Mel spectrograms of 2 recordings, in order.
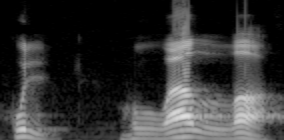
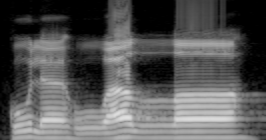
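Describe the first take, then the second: First: The lam ends cleanly with no added vowel. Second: The lam bounces with an added vowel after it. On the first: The speaker calls it right. "huruf lam itu tidak dipantul" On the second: The speaker calls it wrong. "itu memantul"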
